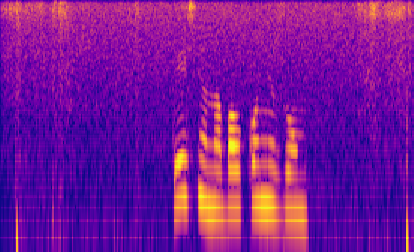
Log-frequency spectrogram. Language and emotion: Russian, neutral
